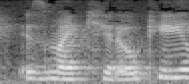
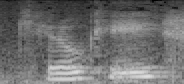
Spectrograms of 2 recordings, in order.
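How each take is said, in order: First: Said in the usual way. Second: Small, soft, embarrassed question; retold sheepish asking, voice dropped in volume. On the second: Mother asking after her baby in labor, embarrassed. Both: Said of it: "I got embarrassed and I was like".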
